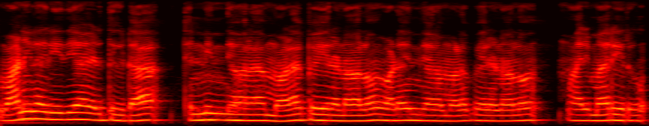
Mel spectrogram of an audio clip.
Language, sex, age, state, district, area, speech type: Tamil, male, 18-30, Tamil Nadu, Nagapattinam, rural, spontaneous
